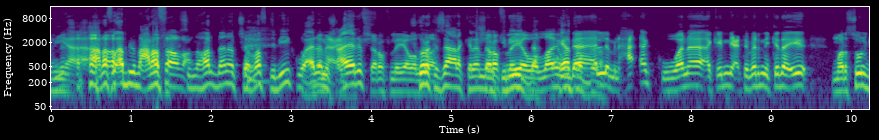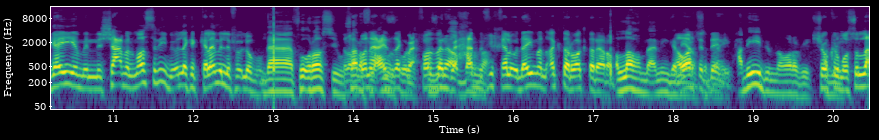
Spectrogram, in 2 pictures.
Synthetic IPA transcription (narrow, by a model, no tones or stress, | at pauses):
a̰ʕɾˤɑfʔæblmaʕɾˤɑfɑenːɑɦɑːɾˤd̪ˤɑʔænæt̪ʃɑrˤːɑft̪biːkweʔænæmeʃʕaːɾefʃɑɾˤːɑflejːæwɑlˤoɾɑːkezæjʕalækːælæːmɑɾˤɑflejːæwɑlˤːɑːhd̪ææʔælːmenħaʔːæk̚weʔænæʔækenːieʕt̪æbeɾniked̪æʔeː | mɑɾˤsˤuːlɡæjːmeneʃːaʕbelmɑsˤɾibejʔuːlːækelkːælæːmelːiːfeʔlobhomd̪æfoːʔɾˤɑːsiwɾˤɑbˤbænæʔaʕeːækweʔeħfɑːzˤwħabːefiːxæloʔd̪æjmænʔɑkt̪ɑɾˤwʔɑkt̪ɑɾˤjɑːɾˤɑ̰bɑlˤːɑːhomːæʔæmiːnɡæmnæwːɑɾˤt̪d̪ːæːniħabiːbimnɑwːɑɾˤbḭːkʃːokɾmɑˤsˤuːlː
